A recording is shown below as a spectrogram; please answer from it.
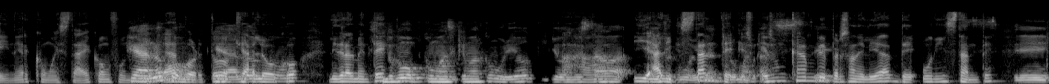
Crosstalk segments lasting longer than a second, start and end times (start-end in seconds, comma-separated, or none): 1.2-3.0, 5.6-8.4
